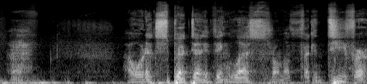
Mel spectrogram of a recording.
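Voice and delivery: snarled, growling tone. Narrating a man who simmers down but snarls at you: snarling. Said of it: "he just snarls at you".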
